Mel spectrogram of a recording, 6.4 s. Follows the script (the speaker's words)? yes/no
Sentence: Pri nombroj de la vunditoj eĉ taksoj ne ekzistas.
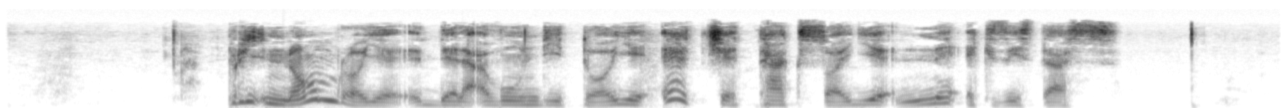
yes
